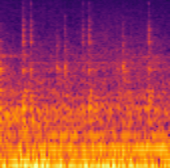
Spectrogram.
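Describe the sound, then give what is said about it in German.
An alarm clock that has been set to a chosen time ticks steadily, its sharp, high clicks falling in quick pairs over a low, constant hum, with no voices present. “Er nimmt das Gift ein, stellt den Wecker auf die Zeit, zu der er das Läuten nicht mehr hören wird, und schaltet das Tonbandgerät ein.”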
